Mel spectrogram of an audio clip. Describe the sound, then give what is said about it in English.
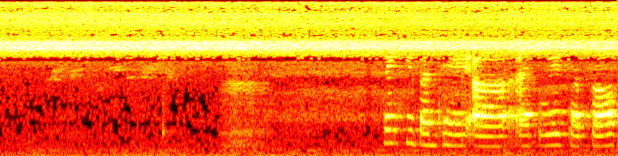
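A steady, shrill drone of cicadas in the forest outside fills the whole recording without pause, loud and continuous, with a person's voice speaking briefly over it toward the end. “So actually, these days I am hearing a lot of noise coming from the cicadas, so you can probably enjoy it.”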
